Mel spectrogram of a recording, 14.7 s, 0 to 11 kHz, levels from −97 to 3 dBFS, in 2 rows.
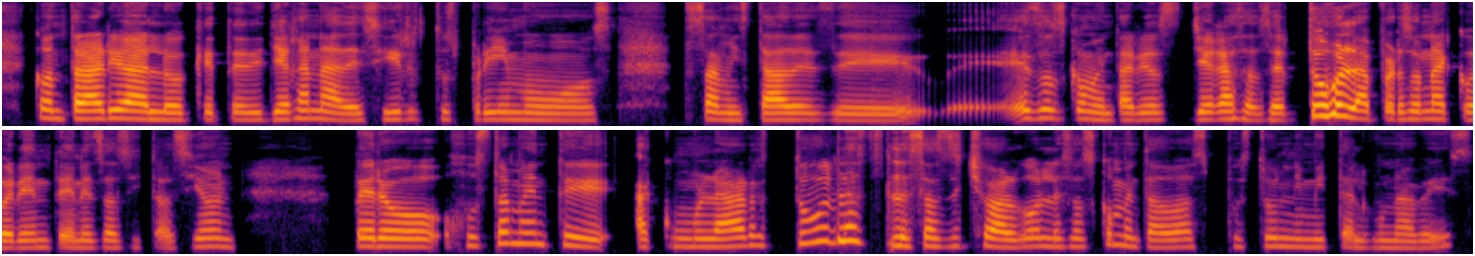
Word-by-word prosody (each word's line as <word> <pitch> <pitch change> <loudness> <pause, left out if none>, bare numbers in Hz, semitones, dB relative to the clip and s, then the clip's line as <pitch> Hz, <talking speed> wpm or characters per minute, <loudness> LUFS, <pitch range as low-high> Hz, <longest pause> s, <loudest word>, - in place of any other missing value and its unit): contrario 215 -1 +6
a 205 - +8
lo 185 -1 +1
que 185 - -5
te 185 0 -4
llegan 200 +2 +1
a 190 - +3
decir 190 +2 -3
tus 200 -1 -13
primos, 185 -2 -4 0.3
tus - - -4
amistades 180 -1 +1
de 170 - -4 0.4
esos 225 - -1
comentarios, 185 -2 -3
llegas 200 +1 +2
a 170 - -3
ser 180 -1 0
tú 285 +1 +9
la 215 - +8
persona 200 +1 0
coherente 190 0 -2
en - - -5
esa 185 0 -5
situación. 215 +2 -7 0.6
Pero 215 -2 +2
justamente, 250 -3 -2
acumular, 215 +3 -1
¿tú 320 +4 -1
les 370 -1 +3
les 230 -1 +2
has 225 -2 0
dicho 225 0 -1
algo, 210 +2 +1
les 215 -1 -6
has 215 -1 -6
comentado, 200 -6 -4
has 205 0 -8
puesto 215 +1 -11
un 220 - -7
límite 205 0 -9
alguna 185 -1 -8
vez? 235 +8 -10
205 Hz, 175 wpm, -23 LUFS, 185-220 Hz, 0.6 s, tú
